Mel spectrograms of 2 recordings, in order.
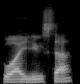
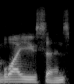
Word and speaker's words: guayusa: It's guayusa, so you can say it with a G, guayusa, or guayusa. In Ecuador, they call it like guayusa. They don't pronounce the G.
